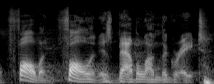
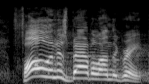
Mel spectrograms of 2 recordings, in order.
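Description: First: Said in the usual way. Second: High, loud proclamation; angel's great shout. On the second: Acted. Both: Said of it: "A great shout comes from an angel".

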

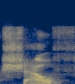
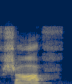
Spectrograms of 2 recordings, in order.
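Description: First: Schauf said with an ow sound, like shouf; Schauf, the ow version of the name. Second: Schaaf said with a long ah, like shahf; Schaaf, the family's ah version. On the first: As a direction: say Schauf rhyming with how plus f. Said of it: "but I think it might be Schauf". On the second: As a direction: say Schaaf rhyming with loaf but with ah. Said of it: "We said Schaaf". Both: Shown as a demonstration.

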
